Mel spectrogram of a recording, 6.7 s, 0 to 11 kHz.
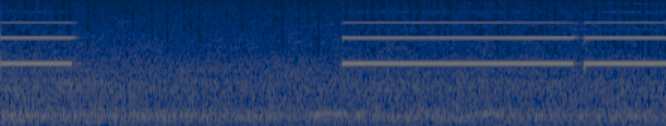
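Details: Extech EX355 multimeter on continuity with probes connected and display showing readings: high steady beep cuts out for about three seconds, returns, then drops briefly again; intermittent continuity beeper dropout.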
